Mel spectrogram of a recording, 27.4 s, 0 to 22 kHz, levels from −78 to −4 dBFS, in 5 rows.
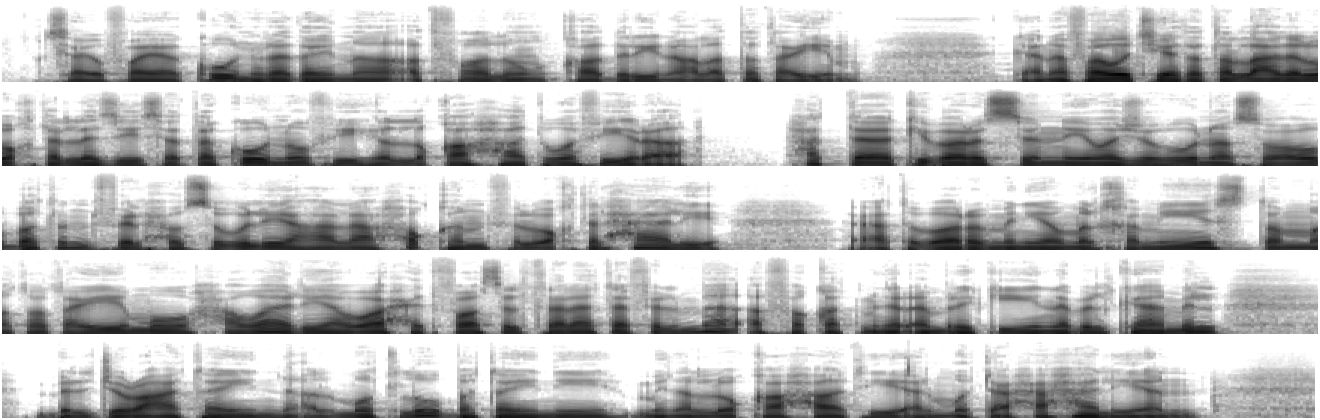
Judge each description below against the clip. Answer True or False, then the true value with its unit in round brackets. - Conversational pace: True (100 wpm)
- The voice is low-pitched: True (95 Hz)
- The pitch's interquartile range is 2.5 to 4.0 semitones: False (4.4 semitones)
